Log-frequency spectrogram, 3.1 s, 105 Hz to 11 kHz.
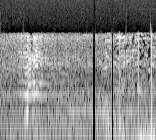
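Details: Honey bee reproductive swarm moving into a bait hive (swarm trap) at Painted Peacock Manor, 04/07/21; low, uneven droning hum with a few sharper clicks and bumps rising toward the end.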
